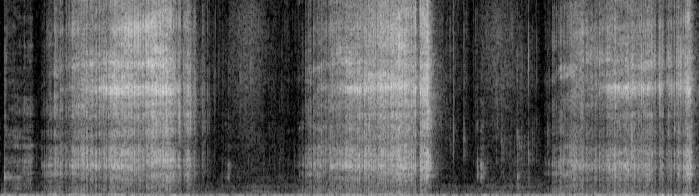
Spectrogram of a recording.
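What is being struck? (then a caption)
Soap bar scraped with a knife blade. A utility knife blade scrapes a solid rectangular white bar of soap held in the palm, shaving it into fine powdery shavings. Three long, bright, hissy scraping strokes rise and fall, with quiet pauses between them.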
